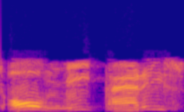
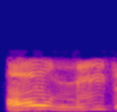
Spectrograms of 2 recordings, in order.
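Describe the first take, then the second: First: All meat patties drawn out slowly with a rising doubt; All stressed, rising; disbelieving question. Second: All meat punched a bit higher with a sharp rise; All meat tossed up in mock disbelief; scoffing repeat. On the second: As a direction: hit All in All meat with scorn. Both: Shown as a demonstration. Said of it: "advertised all meat".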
